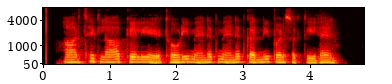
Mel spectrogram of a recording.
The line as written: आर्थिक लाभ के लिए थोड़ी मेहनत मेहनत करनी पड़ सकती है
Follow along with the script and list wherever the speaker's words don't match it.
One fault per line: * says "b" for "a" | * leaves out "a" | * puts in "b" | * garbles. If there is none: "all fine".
all fine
